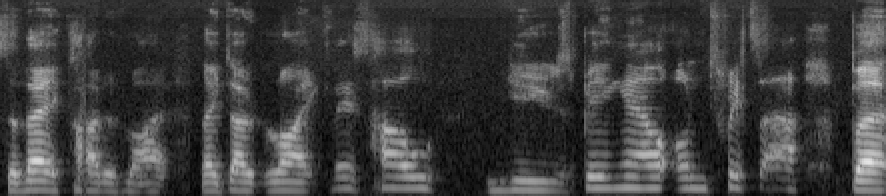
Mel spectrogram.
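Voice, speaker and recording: A man is speaking at a fairly slow pace. His intonation stays fairly even. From East London, England. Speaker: anonymous football insider. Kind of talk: casual chat.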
